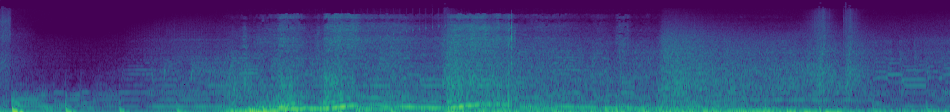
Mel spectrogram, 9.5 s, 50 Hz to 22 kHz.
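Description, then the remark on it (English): A flat-six Subaru car engine idles briefly, then revs up hard, its pitch sweeping up and down in a couple of loud surges before settling into a steady, throaty drone. No talking. “those car sounds, courtesy of OBD1 Kenobi, friend of the show, flat six Subaru noises, of all things”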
